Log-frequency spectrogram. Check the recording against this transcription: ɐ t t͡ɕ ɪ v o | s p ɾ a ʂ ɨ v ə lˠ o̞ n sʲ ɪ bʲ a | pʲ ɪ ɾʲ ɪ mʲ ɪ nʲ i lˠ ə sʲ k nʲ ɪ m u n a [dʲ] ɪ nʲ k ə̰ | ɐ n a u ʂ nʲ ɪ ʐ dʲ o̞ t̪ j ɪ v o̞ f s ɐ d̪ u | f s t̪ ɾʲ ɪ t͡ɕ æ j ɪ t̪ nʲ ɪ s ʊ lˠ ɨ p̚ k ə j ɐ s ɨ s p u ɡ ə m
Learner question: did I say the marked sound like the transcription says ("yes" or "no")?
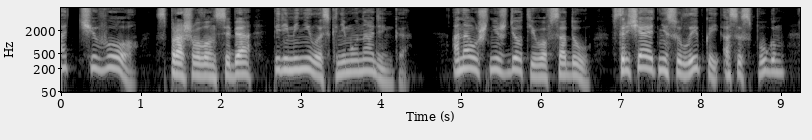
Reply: yes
